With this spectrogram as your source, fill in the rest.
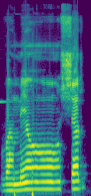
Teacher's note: یعنی نون ساکن میں غنہ کر کے پڑھیں گے۔ تو اب اخفا ہو رہا ہے تو یہاں پر غنہ کریں گے۔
